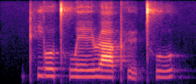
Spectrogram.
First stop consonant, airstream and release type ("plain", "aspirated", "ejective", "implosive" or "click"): aspirated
